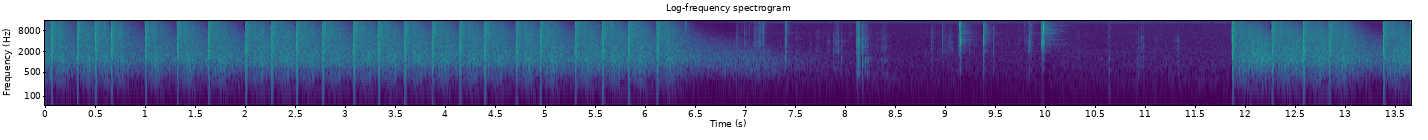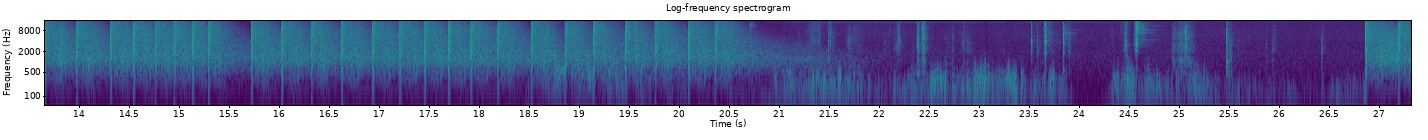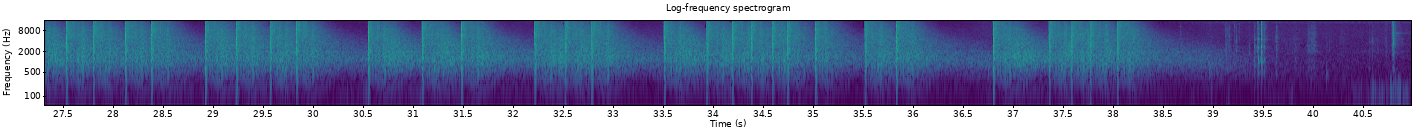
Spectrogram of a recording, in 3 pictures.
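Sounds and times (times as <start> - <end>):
rifle gunshots: 0.0 - 7.4, 11.9 - 21.0, 26.9 - 39.1.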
